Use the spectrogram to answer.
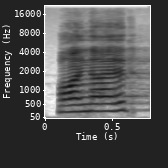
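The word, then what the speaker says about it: honour: जैसे word form में honest, यहाँ पर सभी में एच जो है वो साइलेंट, और ऑनर, ऑनररी, ऑनररी मिक्स होता है अवेतरी, मतलब जो बिना बेहतरी की काम करता है वो होता है ऑनररी।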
